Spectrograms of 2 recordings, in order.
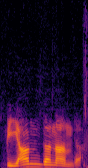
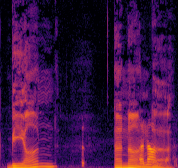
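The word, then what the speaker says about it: Beyondananda: pleasure Steve uh once again how do you pronounce the name of your altero Beyond Ananda Beyond Ananda Anand a lot all the swamis have Ananda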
